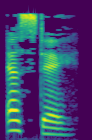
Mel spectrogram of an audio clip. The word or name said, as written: estée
